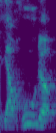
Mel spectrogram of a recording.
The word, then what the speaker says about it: Judah: Like the descendants of Yehuda or Huda, which is which is the true pronunciation of Judah.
